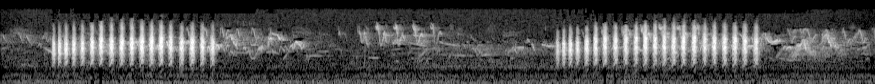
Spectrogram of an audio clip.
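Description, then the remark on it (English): Two loud, harsh chattering rattles from an icterid, a bird of the blackbird family, each a rapid burst of about two seconds, separated by softer scratchy calls and chirps. “The most common call is a harsh, chattering rattle.”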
